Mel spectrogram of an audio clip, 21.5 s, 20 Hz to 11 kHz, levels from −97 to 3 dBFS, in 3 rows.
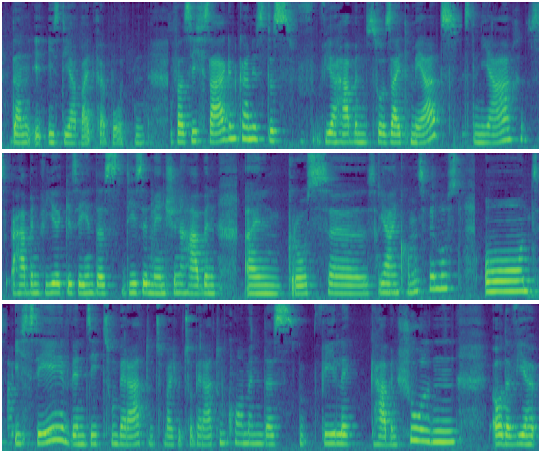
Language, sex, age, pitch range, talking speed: German, female, 20-39, 185-215 Hz, 130 wpm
